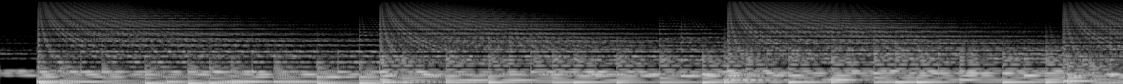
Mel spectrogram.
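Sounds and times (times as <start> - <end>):
Korg Radias-R synthesizer patch: 0.4 - 11.2.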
